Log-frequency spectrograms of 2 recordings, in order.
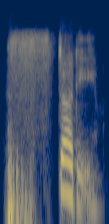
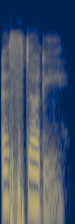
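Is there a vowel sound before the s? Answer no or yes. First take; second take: no; yes. First: The word starts directly with the s sound. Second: An extra e vowel comes before the s. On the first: The speaker calls it right. "The pronunciation study" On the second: The speaker calls it wrong. "the English pronunciation no es study"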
